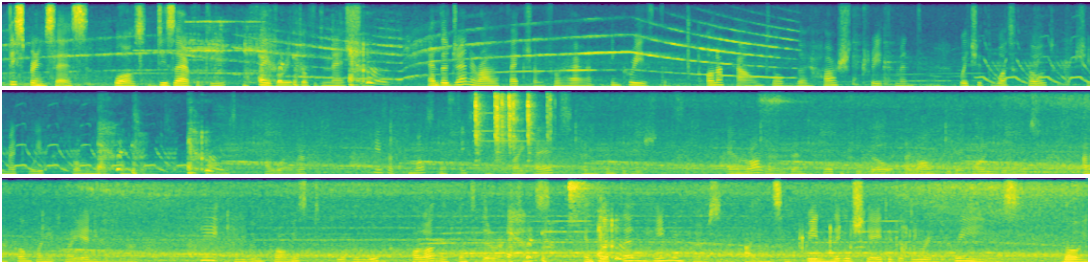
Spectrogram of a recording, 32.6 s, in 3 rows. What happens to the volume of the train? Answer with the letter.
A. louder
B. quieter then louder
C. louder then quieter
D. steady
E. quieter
A.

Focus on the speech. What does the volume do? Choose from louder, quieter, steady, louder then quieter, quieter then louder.
quieter then louder.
